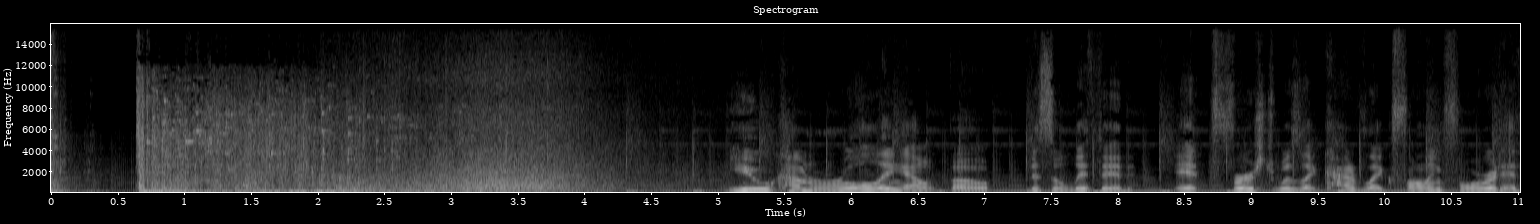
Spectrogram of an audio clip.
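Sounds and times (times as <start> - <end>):
hissing cascade of breaking glass shards and debris: 0.6 - 3.3
glass shattering outwards: 0.6 - 3.5
speech: 5.1 - 11.0.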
